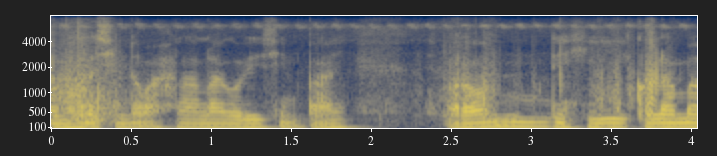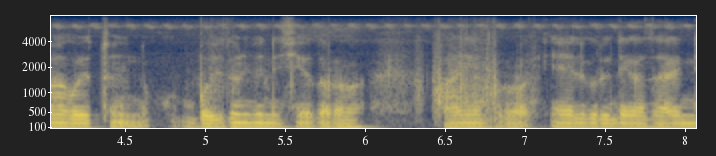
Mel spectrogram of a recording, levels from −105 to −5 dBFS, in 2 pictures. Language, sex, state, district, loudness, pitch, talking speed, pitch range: Chakma, male, Tripura, Dhalai, -21 LUFS, 105 Hz, 195 wpm, 100-110 Hz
